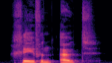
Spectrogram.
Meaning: inflection of uitgeven: 1. plural present indicative 2. plural present subjunctive
- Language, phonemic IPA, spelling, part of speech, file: Dutch, /ˈɣevə(n) ˈœyt/, geven uit, verb, Nl-geven uit.ogg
